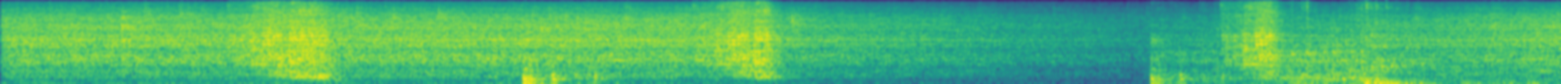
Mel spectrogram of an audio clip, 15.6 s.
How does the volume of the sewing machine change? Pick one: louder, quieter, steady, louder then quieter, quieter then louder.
louder then quieter.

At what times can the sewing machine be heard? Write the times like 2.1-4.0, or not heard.
11.3-15.5.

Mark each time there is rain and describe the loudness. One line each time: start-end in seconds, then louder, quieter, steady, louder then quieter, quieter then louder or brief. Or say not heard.
0.0-15.5 quieter then louder.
